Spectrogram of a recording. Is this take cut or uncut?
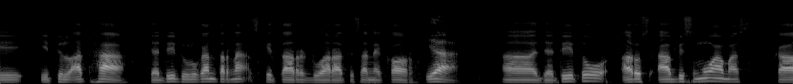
cut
